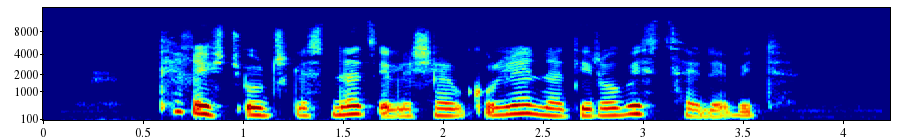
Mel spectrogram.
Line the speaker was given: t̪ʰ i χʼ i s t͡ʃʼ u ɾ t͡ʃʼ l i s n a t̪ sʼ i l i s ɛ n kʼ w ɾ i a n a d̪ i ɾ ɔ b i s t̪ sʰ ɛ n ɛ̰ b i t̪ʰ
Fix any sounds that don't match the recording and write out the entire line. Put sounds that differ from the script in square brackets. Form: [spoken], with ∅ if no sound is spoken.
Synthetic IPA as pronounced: t̪ʰ i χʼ i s t͡ʃʼ u ɾ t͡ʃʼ l i s n a t̪ sʼ i l i [ʃ] ɛ [m] kʼ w [l] i a n a d̪ i ɾ ɔ b i s t̪ sʰ ɛ n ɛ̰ b i t̪ʰ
